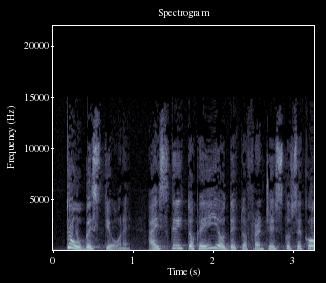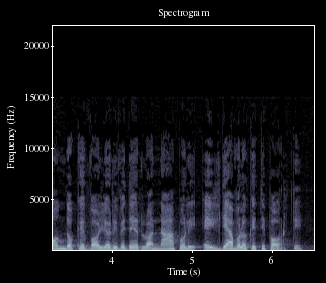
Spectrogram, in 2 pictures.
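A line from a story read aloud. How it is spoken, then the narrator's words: Shouting in face. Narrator (Italian): gli gridò sul muso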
